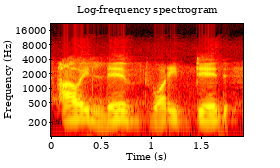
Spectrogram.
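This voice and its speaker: A man playing a folksy, talkative small-town neighbor in a 1950s radio drama, with a conversational, drawn-out delivery. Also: lowish voice, flat delivery, natural voice. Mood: folksy, chatty. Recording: tinny, noisy old radio transcription.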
